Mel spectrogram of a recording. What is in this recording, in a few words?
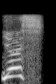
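Vox Happy, Japanese; Nicky; kingsraid; jp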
